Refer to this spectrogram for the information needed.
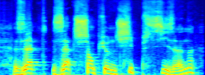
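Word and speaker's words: That Championship Season: Zat Champion... Zat Champion... Putain, mon anglais de merde Prononce-le sans... – That, Championship Season,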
